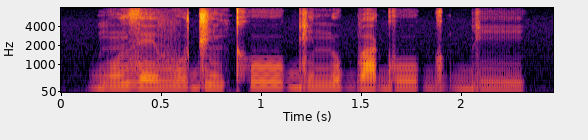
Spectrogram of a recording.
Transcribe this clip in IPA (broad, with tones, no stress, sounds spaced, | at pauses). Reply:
b ũ˨˦ z e˨ v u˦ d͡ʒ ĩ˨ kʰ uː˦ ɡ i˨ n u˦ b a˨ ɡ uː˨ ɡ ʊ˦ ɡ͡b iː˨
